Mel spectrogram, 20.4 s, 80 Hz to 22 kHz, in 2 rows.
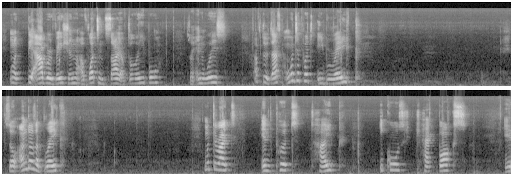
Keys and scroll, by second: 3.2 Return, 4.7 b, 5.0 r, 5.5 Return, 13.6-14.6 typing, 15.5 Return, 18.8 BackSpace, 20.2 space.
